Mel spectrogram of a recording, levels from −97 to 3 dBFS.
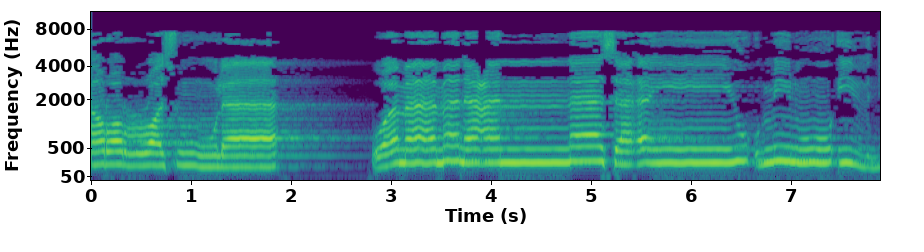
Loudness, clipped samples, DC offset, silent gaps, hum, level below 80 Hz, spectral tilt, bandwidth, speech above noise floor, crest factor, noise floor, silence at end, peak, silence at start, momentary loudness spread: -18 LUFS; under 0.1%; under 0.1%; none; none; -64 dBFS; -4.5 dB/octave; 8 kHz; 31 dB; 14 dB; -49 dBFS; 0 s; -4 dBFS; 0 s; 7 LU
